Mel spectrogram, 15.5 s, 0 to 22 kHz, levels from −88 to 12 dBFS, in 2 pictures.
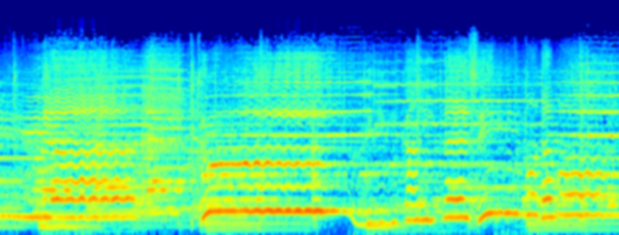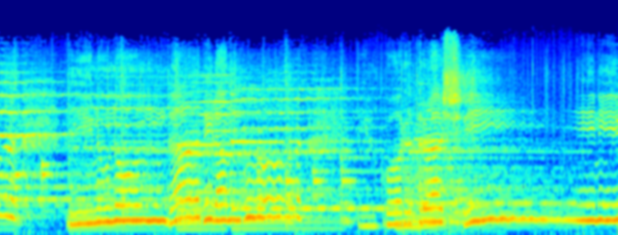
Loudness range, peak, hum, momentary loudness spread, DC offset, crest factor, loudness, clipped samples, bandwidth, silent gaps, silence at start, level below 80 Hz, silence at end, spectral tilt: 6 LU; 0 dBFS; none; 12 LU; under 0.1%; 16 dB; -15 LUFS; under 0.1%; 13 kHz; none; 0 s; -52 dBFS; 0 s; -3.5 dB/octave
